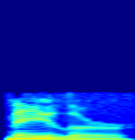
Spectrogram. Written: malar

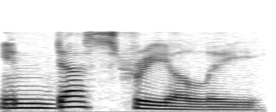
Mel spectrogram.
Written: industrially

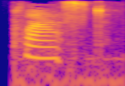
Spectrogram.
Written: plast

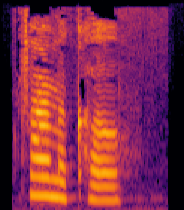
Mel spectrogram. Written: pharmaco

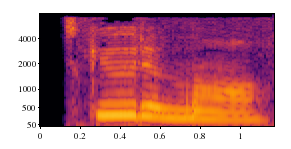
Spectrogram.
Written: Scudamore

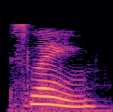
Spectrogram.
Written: sleighing

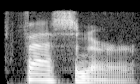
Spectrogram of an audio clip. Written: fastener

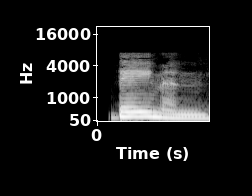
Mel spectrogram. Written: behmen

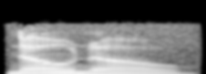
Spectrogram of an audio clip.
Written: no-no

